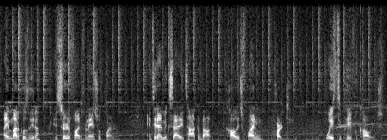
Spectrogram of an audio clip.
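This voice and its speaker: A man, a financial planner, presenting a scripted explainer in an upbeat, clear way. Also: a little high, animated, fairly quick, faint music behind.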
